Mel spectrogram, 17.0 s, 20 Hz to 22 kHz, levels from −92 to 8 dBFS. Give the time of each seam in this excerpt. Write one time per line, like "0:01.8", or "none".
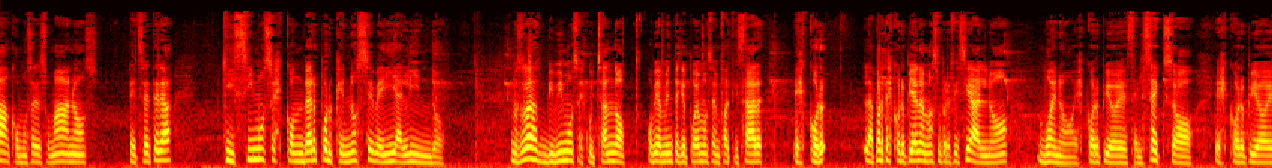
none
